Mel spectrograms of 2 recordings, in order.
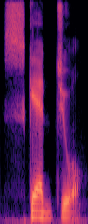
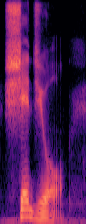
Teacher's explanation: In American English, it's almost always schedule. It starts with a hard sked sound. In British English, it's often schedule. It starts with a soft she sound.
